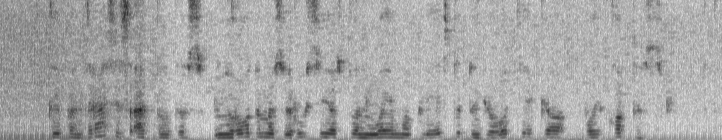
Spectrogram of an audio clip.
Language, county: Lithuanian, Panevėžys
